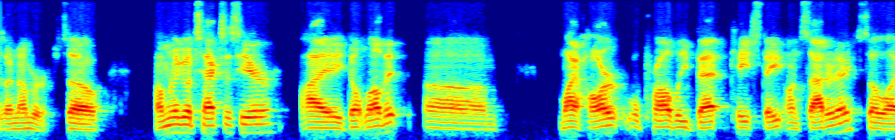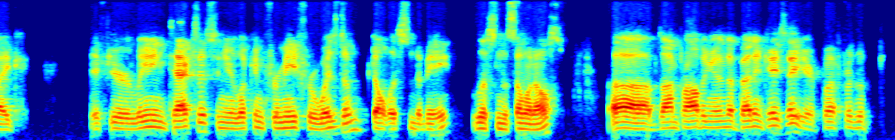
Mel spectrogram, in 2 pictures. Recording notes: It's a Zoom episode!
